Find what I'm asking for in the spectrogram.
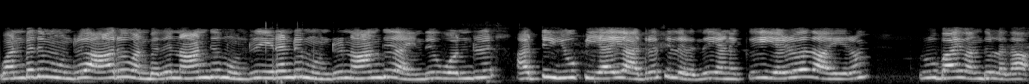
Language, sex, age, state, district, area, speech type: Tamil, female, 18-30, Tamil Nadu, Cuddalore, rural, read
